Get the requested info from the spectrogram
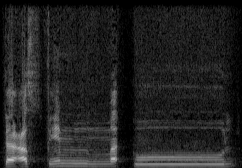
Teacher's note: فجعلہم کعصف مأکول، تنوین کے بعد میم ہے تو یہاں پہ ادغام ہوگا، تو آگے حمزہ ساکن ہے تو جھٹکے سے پڑھیں گے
